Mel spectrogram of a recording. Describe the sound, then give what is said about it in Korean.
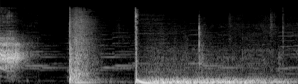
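A rubber 'well done' praise stamp is pressed onto the back of a hand with a dull thunk, followed by a second sharper thump that leaves a brief low resonance; no one speaks. “근데 손등에 칭찬 도장이라니.”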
